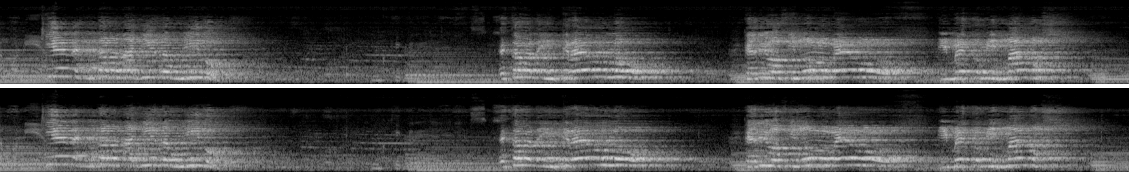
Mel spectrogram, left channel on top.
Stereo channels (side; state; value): both; normal; correlation 0.18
